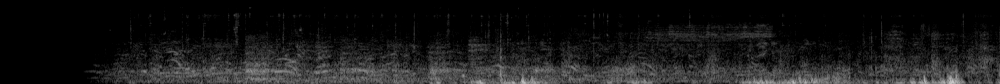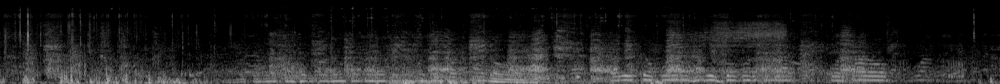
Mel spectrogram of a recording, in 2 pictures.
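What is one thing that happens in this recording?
Horses' hooves thud softly on dirt.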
